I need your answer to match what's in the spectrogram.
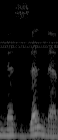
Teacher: You don't say nazzalna, you say nazzalna. You hold the first z and then you pronounce the second z, and this is with tashdeed.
